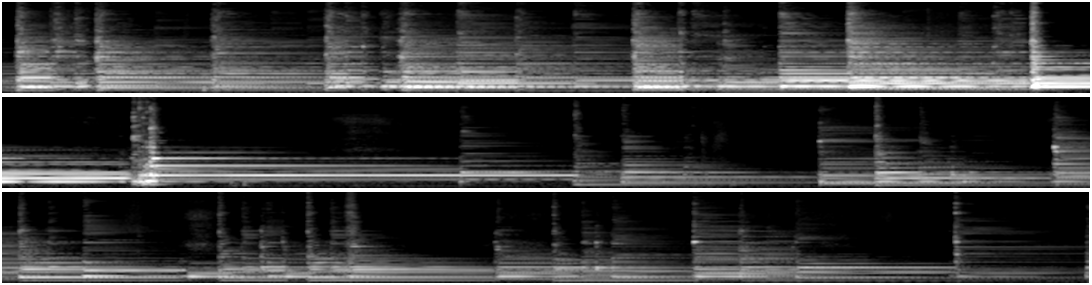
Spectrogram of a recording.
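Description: Acoustic guitar playing a jazz piece: chords strummed and picked and left to ring. The playing is fuller and louder in the first dozen seconds. One chord then rings out and fades, and the playing after that is softer and sparser.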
